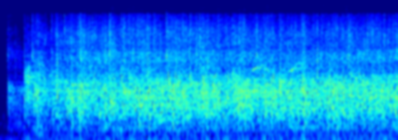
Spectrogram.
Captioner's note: applause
